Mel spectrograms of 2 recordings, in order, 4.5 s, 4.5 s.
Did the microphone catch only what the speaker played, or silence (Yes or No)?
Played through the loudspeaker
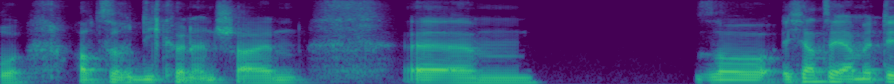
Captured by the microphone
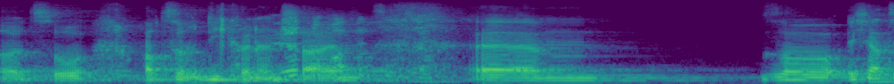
No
